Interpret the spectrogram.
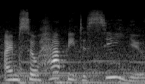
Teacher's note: often in Italian HS are dropped so I'm so happy to see you becomes I'm so happy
